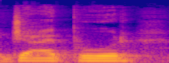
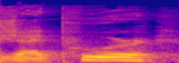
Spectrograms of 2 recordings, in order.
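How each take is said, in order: First: The name is said with a Hindi pronunciation. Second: The name is said with a French pronunciation. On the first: It follows the city's own language. "because of Hindi" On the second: It follows the fragrance house's language. "with a French pronunciation because of the house"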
